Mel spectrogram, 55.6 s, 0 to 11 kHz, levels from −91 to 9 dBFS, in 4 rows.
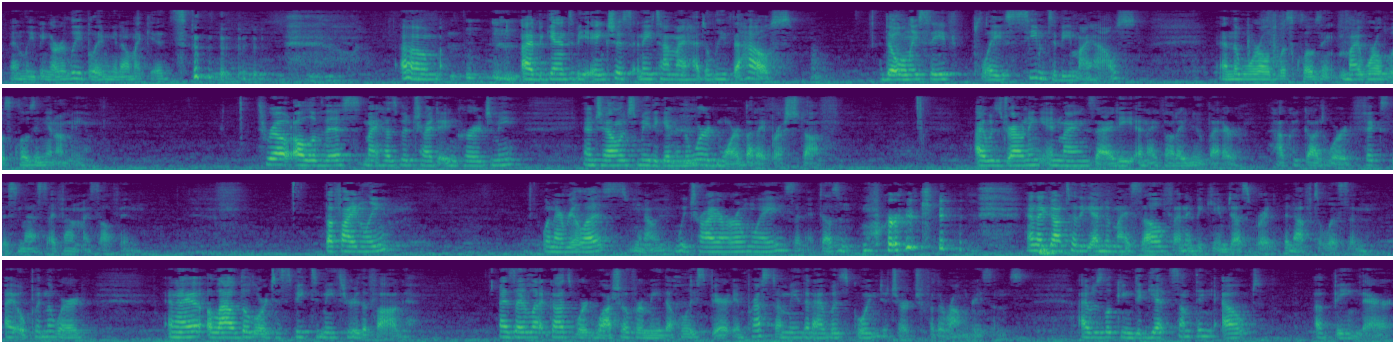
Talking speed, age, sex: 185 wpm, 20-39, female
